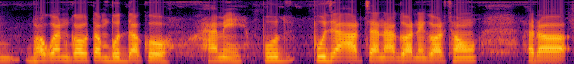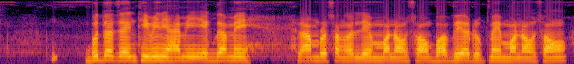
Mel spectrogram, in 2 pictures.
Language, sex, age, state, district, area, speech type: Nepali, male, 18-30, West Bengal, Kalimpong, rural, spontaneous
